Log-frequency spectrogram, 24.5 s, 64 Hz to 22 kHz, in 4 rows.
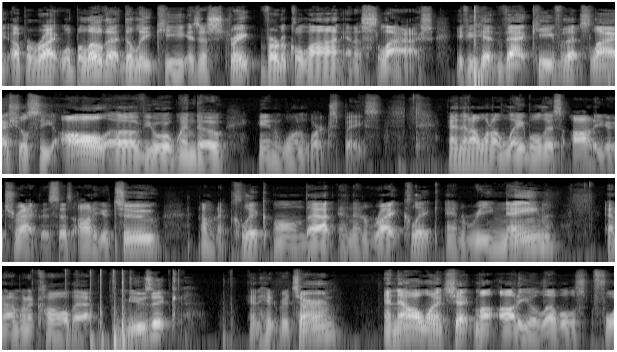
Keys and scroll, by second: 4.6 \, 18.7-20.0 typing, 20.5 Return.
